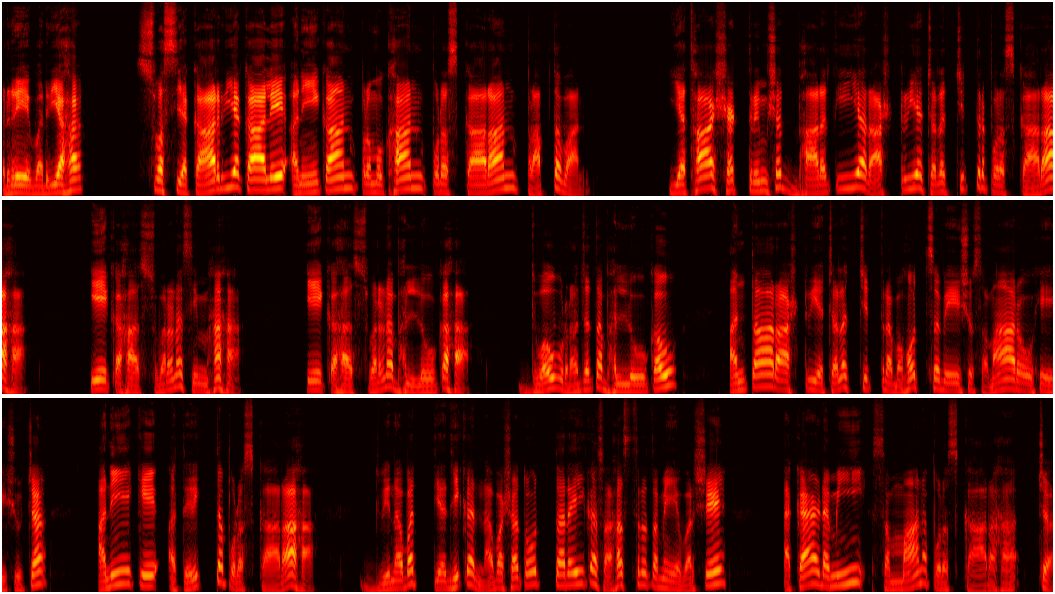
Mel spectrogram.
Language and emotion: Sanskrit, neutral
